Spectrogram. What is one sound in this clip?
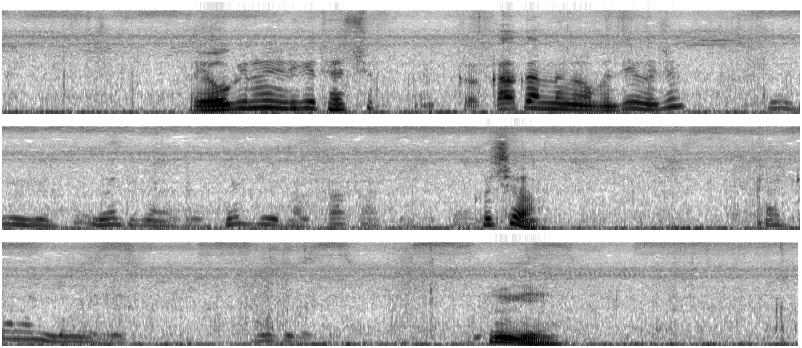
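An elderly man speaks nearby.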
